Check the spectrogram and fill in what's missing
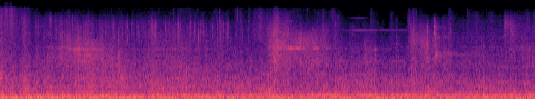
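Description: Incendio fire spell from the video game Hogwarts Legacy, a dense roaring blast with whooshing bursts and rumbling low end, loud and continuous for several seconds with no talk.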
